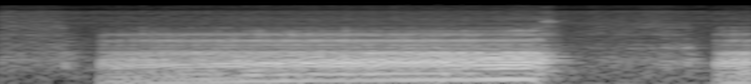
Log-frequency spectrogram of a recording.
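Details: Angry dog growling in a funny barking and growling compilation: one low, rough, sustained growl lasting about two seconds, steady and rumbling, then a short drop to quiet before the growl resumes.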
